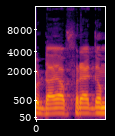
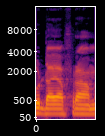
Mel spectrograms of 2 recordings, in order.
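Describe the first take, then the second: First: डायाफ्रागम said as dia-fra-gam, with an extra g sound; wrong pronunciation. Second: डायाफ्राम said as dia-fram, no g sound; correct pronunciation. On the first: (डायाफ्रागम गलत उच्चारण, ग के साथ) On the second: (डायाफ्राम सही उच्चारण, बिना ग के) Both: Shown as a demonstration. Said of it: "इसको डायाफ्रागम नहीं पढ़ना".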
